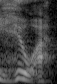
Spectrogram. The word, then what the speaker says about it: whore: probably use the word WHORE, WHORE W-H-O-R-E like a woman of disrepute, from whorehouse, but we'd say WHO-OR, it's a lot easier to say. I think, there's a lot more emphasis in the two syllables WHO-OR, WHOOR, alright.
